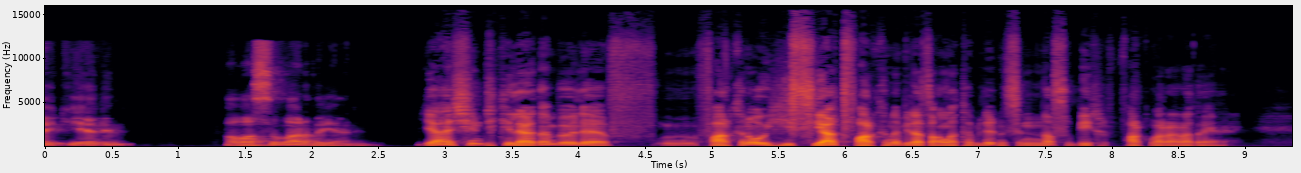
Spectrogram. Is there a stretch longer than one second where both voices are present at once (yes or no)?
no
